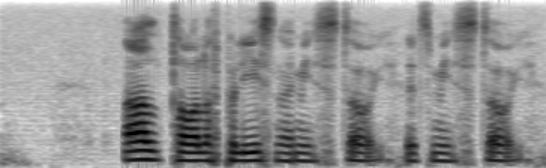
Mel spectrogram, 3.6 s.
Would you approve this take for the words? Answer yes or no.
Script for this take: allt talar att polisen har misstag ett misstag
yes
